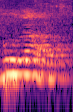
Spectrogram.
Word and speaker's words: Bula: The letter B is pronounced with an M sound before the B sound, like in bamboo. Bula is not bula, but it is pronounced as bula.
